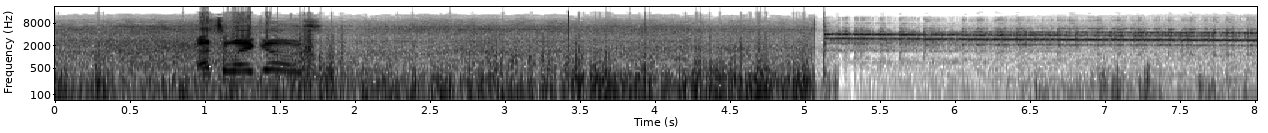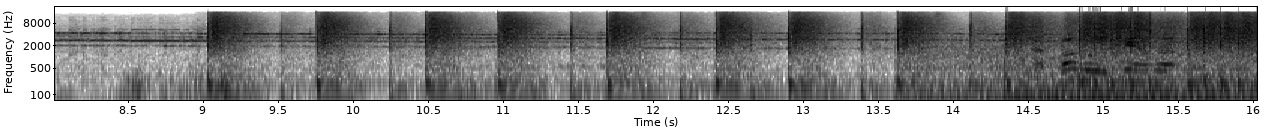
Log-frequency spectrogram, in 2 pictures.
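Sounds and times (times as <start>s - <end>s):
wind on microphone: 0.0s - 5.2s, 6.4s - 9.1s
music beat: 5.1s - 16.0s
music with held high tones: 5.1s - 16.0s.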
